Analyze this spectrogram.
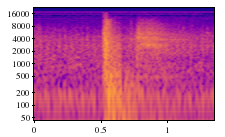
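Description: A car door being shut: one heavy, sharp thud that stands out loudly against a quiet background, followed by a short fading rattle.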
